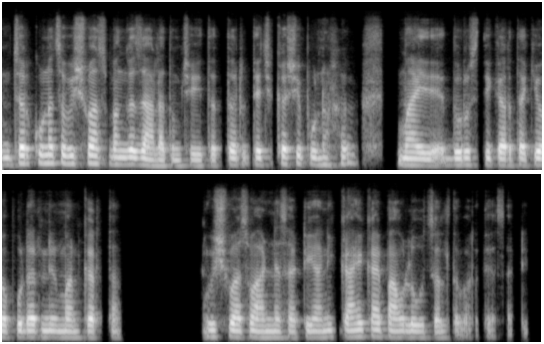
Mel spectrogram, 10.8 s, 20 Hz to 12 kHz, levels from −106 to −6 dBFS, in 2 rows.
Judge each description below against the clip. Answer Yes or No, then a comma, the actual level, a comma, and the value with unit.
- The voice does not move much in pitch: Yes, narrow, 2.0 semitones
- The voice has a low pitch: Yes, low, 130 Hz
